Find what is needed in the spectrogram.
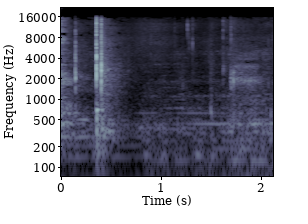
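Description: A single sharp click about a third of a second in, then a few faint ticks as thin coil-building wire is handled by hand, over a quiet room.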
